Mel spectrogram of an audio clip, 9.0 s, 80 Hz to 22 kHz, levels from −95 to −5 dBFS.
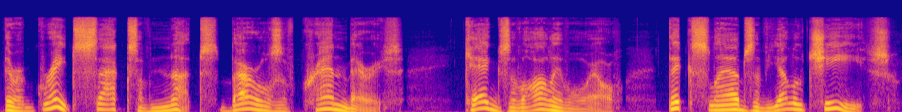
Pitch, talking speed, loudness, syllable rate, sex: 150 Hz, 120 wpm, -19 LUFS, 3.7 syllables/s, male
